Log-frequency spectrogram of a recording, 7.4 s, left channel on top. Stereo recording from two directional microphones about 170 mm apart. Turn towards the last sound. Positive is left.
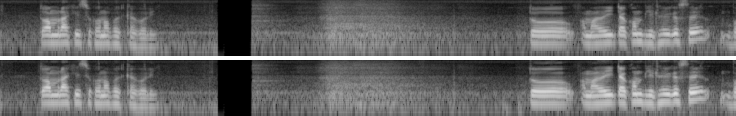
turn(degrees=-20)  # may be behind; listen again after turning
